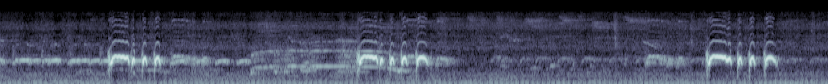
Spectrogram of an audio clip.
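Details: Lure recording of zebra dove song meant to make other zebra doves reply: three rolling phrases of clipped, bubbling coos, separated by softer, longer level cooing notes, with a low electrical hum beneath.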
